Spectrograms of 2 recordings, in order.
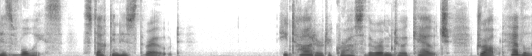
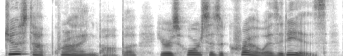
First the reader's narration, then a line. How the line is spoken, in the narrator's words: said Germaine impatiently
